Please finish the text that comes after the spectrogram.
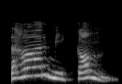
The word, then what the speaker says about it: धार्मिकम्: धार्मिकम, धार्मिक का मी रस्व और रफार हमें धा को जोड़ के लेना है। धार्मिक आगे आधा म, धार्मिकम, धार्मिकम।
